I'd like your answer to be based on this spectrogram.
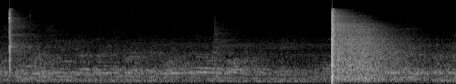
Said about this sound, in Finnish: Koska se puristus, joo, minkä se vaati, niin on kyllä ihan älyttömän, joo, pieni. Se on ajatus. Sormella pitää voida tuntea se liipasin ennen laukausta ja sitten sen jälkeen hitaasti puristaa, niin se laukee sen.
